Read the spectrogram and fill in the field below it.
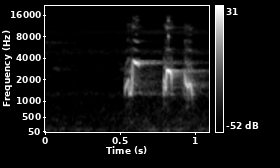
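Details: A short burst of bulbul song is used to train young birds. Three quick, bright whistled notes are followed by the start of a fourth.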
